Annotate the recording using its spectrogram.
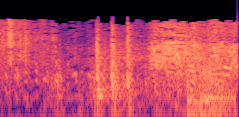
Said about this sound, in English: Yeah, sure, that door needs a little oiling, don't it?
